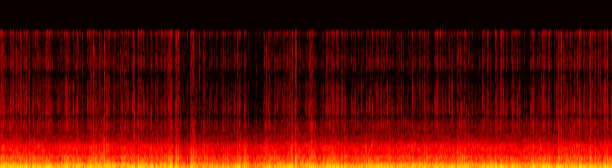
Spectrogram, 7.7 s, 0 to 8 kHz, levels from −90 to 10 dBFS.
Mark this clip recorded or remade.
recorded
